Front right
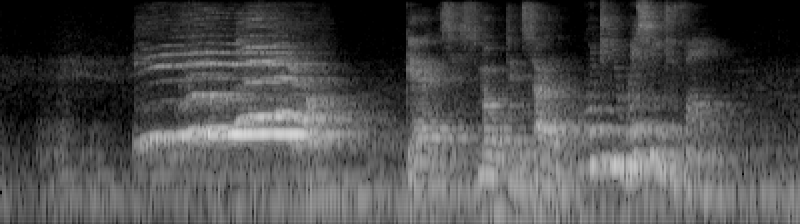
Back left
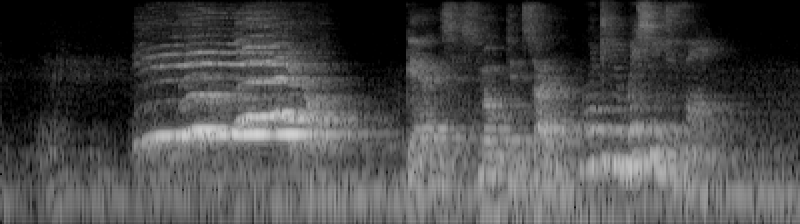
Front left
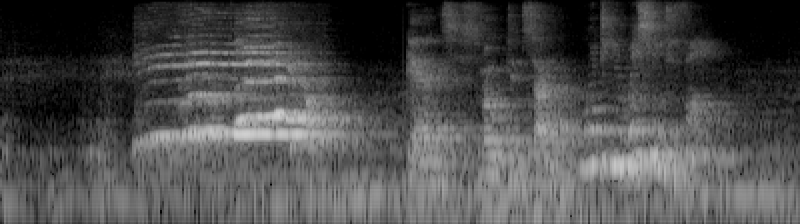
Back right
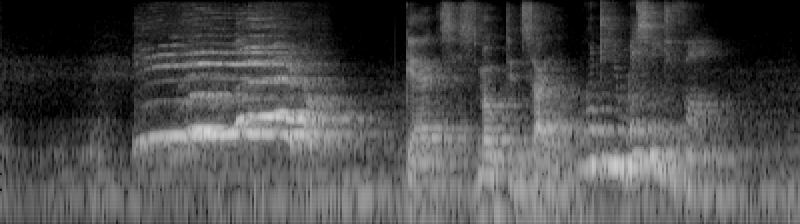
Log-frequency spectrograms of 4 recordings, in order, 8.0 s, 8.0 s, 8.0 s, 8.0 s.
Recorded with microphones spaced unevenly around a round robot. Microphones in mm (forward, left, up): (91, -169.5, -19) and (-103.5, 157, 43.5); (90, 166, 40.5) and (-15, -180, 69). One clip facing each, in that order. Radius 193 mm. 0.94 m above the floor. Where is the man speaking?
130° right, 0.5 m.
